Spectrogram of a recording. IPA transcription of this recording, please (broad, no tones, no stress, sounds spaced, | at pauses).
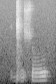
ɡ͡ǁ ə ʃ ɽ ʊː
